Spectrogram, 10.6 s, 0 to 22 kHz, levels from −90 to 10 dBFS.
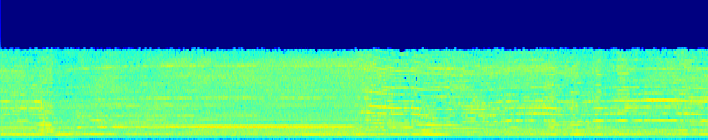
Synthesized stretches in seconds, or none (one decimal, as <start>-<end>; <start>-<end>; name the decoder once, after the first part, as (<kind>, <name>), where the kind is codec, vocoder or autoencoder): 0.0-5.6 (vocoder, BigVGAN v2); 6.2-10.6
